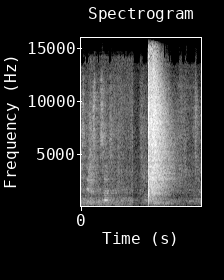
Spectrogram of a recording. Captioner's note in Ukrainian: звук пострілу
